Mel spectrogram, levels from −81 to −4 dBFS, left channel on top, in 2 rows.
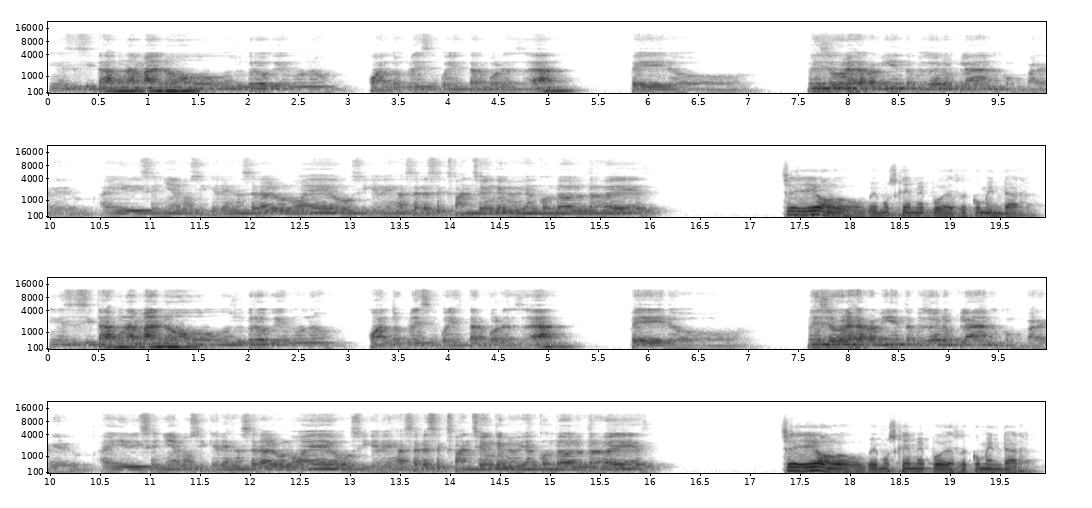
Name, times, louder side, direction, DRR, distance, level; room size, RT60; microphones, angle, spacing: voice 1, 0.0-2.9 3.2-5.2 5.8-6.9 7.6-16.0, right 1 dB, 90° right, 3.3 m, -29 dB
voice 2, 17.3-19.8, right 3 dB, 70° right, 1.1 m, -22 dB
22.0 x 21.0 x 2.6 m
head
